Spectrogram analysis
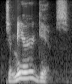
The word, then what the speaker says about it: Jahmyr Gibbs: Number 1, Jahmyr Gibbs. Hey, I pronounced his name right this time.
